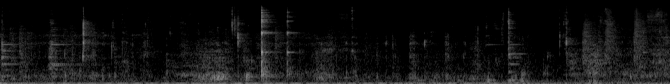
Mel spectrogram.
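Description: Metal serving spoon clinking and scraping in a stainless steel pot as food is scooped out, with scattered light clicks of cutlery on dishes and one short ringing clink.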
